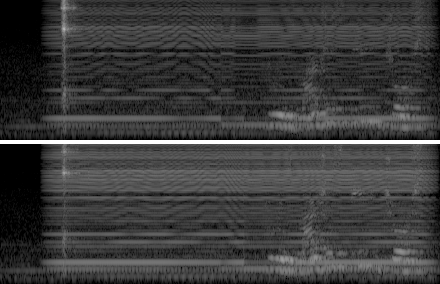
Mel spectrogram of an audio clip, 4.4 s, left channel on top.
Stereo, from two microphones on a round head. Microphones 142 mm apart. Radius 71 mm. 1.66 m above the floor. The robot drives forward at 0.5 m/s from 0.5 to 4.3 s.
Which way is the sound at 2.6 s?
70° right (ahead or behind).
